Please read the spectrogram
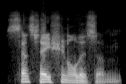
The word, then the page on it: sensationalism: American English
